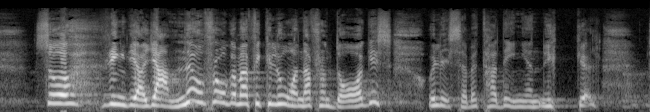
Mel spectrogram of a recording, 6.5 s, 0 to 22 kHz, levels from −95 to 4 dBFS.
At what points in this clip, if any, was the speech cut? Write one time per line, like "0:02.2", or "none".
none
